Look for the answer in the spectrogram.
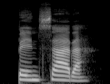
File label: "pensara", spanish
